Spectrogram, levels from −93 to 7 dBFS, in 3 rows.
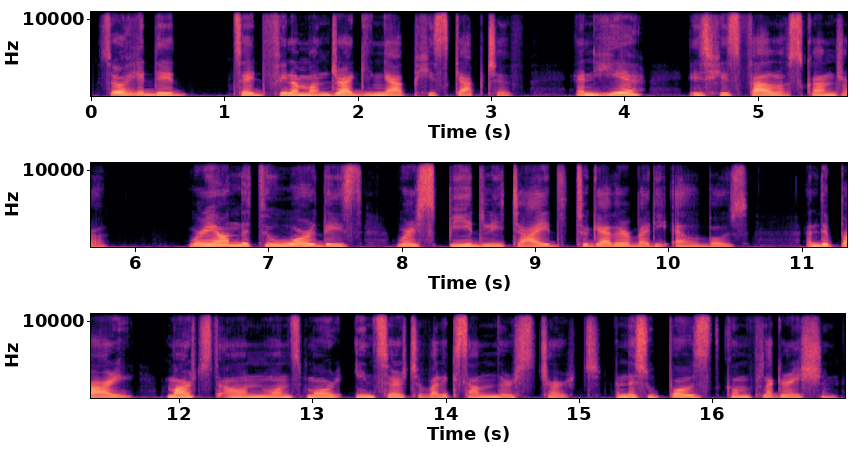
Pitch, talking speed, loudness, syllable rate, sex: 220 Hz, 150 wpm, -18 LUFS, 4.9 syllables/s, female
